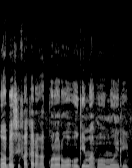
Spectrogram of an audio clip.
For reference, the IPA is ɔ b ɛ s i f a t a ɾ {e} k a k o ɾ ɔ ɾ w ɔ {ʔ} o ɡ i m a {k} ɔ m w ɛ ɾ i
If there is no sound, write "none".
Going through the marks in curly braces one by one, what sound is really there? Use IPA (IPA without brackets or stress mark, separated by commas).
a, ʔ, ʔ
